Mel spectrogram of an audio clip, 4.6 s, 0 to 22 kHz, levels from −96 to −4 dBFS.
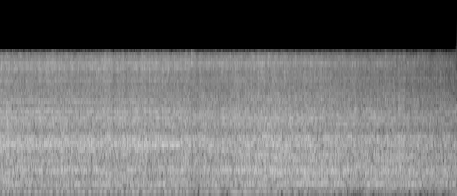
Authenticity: real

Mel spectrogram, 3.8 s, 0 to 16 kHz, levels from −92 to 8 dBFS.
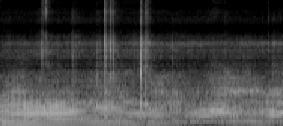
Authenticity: fake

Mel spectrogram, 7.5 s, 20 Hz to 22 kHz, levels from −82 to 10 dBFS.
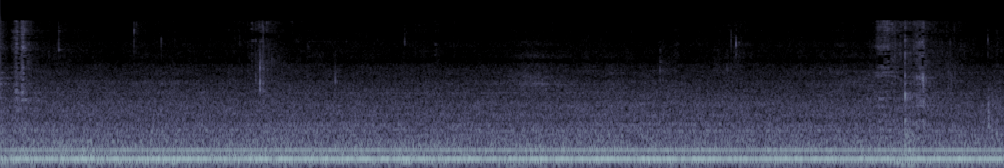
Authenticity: real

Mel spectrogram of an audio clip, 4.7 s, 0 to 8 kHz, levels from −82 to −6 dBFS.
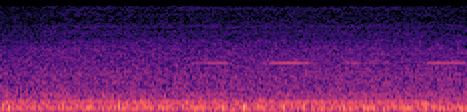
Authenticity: real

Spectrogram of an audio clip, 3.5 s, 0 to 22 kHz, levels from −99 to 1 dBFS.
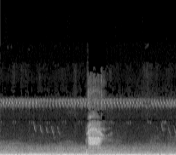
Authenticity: real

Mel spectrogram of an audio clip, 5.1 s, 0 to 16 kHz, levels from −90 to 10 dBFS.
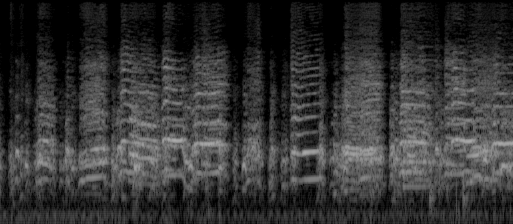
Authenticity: real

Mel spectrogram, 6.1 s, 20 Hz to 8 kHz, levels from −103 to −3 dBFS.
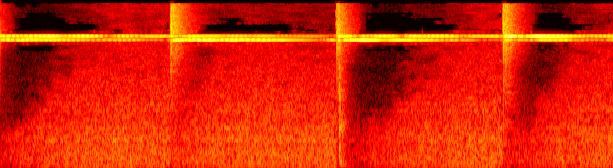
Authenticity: real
